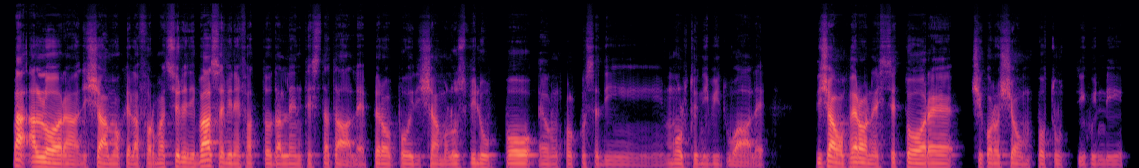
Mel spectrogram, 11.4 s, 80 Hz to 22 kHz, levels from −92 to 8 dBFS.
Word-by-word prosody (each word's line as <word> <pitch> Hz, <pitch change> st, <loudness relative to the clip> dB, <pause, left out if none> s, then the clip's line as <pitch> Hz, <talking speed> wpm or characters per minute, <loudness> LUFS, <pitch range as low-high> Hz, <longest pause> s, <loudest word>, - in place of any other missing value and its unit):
Mah, -, -, +9 dB
allora, 100 Hz, -6 st, +6 dB
diciamo 95 Hz, 0 st, +1 dB
che 95 Hz, -, -4 dB
la 90 Hz, -, -2 dB
formazione 100 Hz, +4 st, -2 dB
di 100 Hz, -, -3 dB
base 130 Hz, +1 st, +7 dB
viene 100 Hz, -2 st, -1 dB
fatto 95 Hz, 0 st, -6 dB
dall'ente 95 Hz, 0 st, -3 dB
statale, -, -, -4 dB
però 95 Hz, -1 st, -2 dB
poi, 95 Hz, -1 st, -3 dB
diciamo, 90 Hz, 0 st, -5 dB
lo 95 Hz, +1 st, -2 dB
sviluppo 95 Hz, 0 st, 0 dB
è -, -, -10 dB
un 90 Hz, 0 st, -7 dB
qualcosa 90 Hz, 0 st, -9 dB
di 85 Hz, -3 st, -14 dB
molto 95 Hz, +1 st, -6 dB
individuale. 90 Hz, -1 st, -7 dB, 0.4 s
Diciamo 100 Hz, 0 st, +4 dB
però, 110 Hz, +1 st, +5 dB
nel 95 Hz, -1 st, -3 dB
settore, 95 Hz, -, 0 dB
ci -, -, -6 dB
conosciamo 100 Hz, -1 st, -3 dB
un 90 Hz, 0 st, -14 dB
po' 95 Hz, -, -6 dB
tutti 90 Hz, -2 st, -12 dB
quindi 90 Hz, -1 st, -12 dB
95 Hz, 175 wpm, -22 LUFS, 90-100 Hz, 0.4 s, Mah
